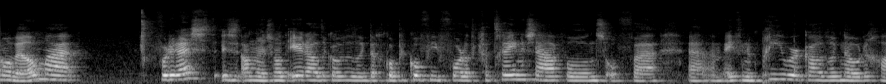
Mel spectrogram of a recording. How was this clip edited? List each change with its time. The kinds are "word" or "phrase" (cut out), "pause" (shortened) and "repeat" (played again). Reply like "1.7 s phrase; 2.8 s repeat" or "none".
2.4 s phrase; 3.9 s phrase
